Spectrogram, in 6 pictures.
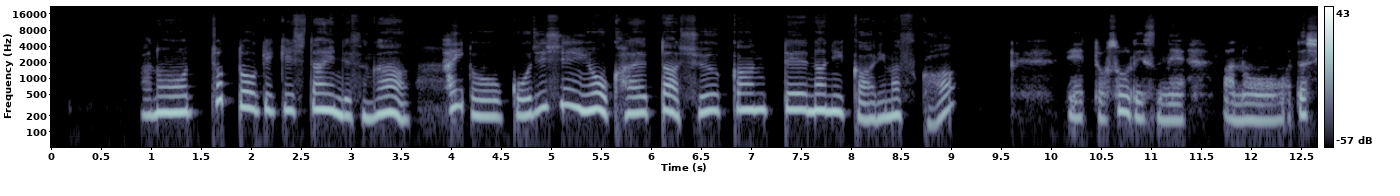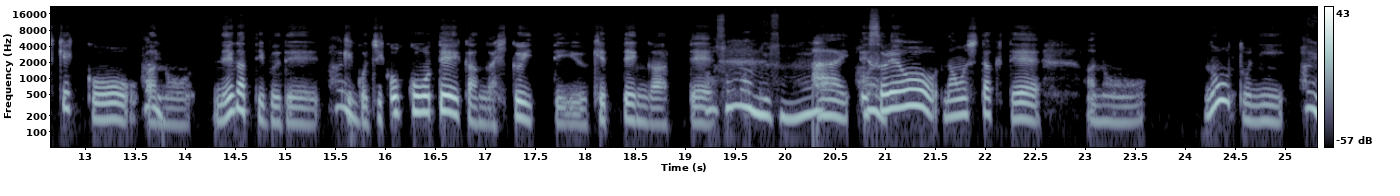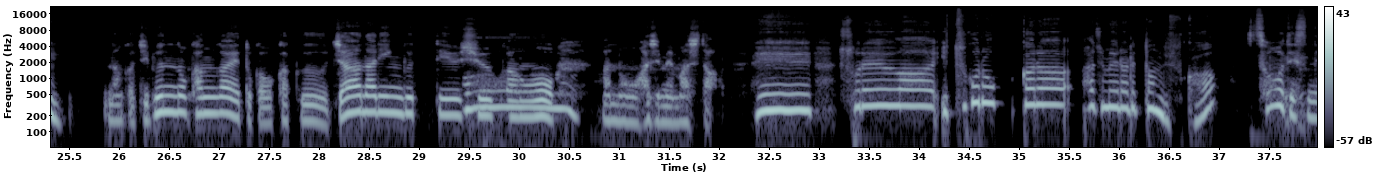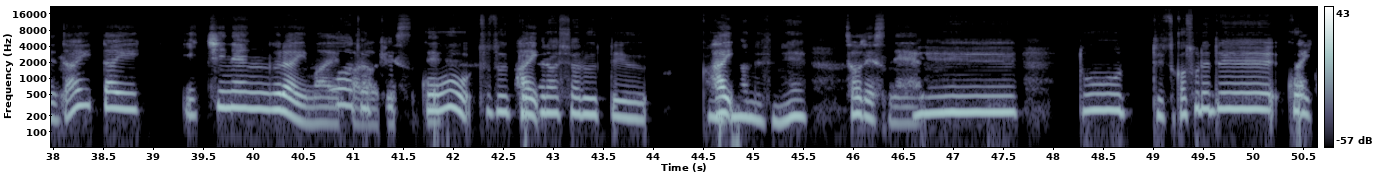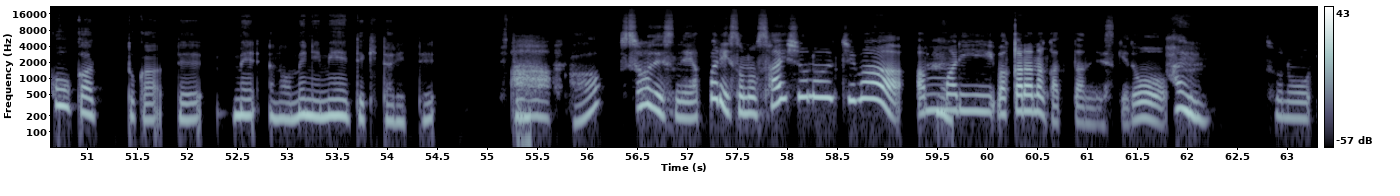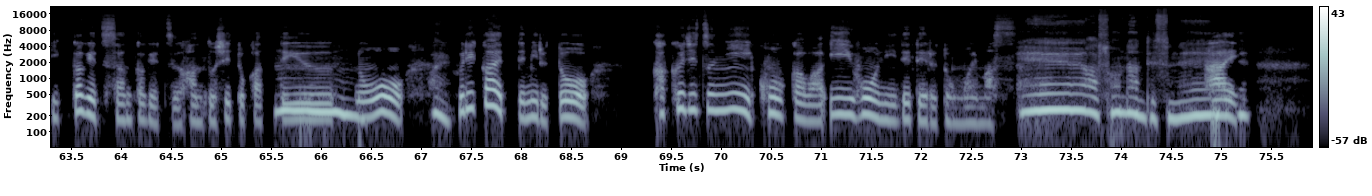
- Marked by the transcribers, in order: in English: "ジャーナリング"; other noise
- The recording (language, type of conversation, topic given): Japanese, podcast, 自分を変えた習慣は何ですか？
